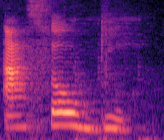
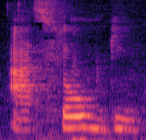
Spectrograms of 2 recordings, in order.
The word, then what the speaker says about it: açougue: as outras vem para cá vamos lá o açougue açougue não pronuncia guitarra não pronuncia sangue não pronuncia mangue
